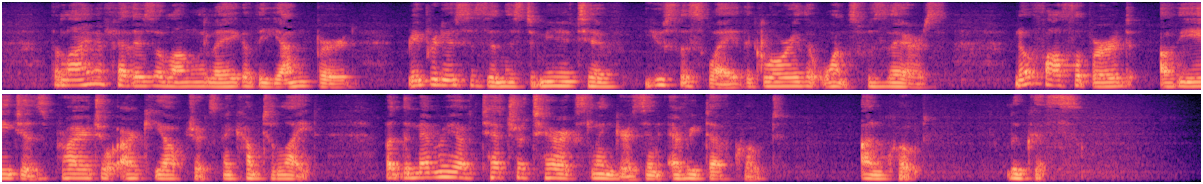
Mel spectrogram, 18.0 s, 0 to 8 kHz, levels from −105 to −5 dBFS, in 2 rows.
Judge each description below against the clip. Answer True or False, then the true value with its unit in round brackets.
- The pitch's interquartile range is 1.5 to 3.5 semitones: True (2.8 semitones)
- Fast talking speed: False (155 wpm)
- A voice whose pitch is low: False (145 Hz)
